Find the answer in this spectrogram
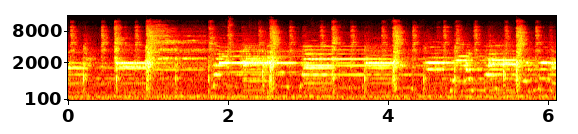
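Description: Background music: a melody of bright, chime-like held notes over regular percussive hits.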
